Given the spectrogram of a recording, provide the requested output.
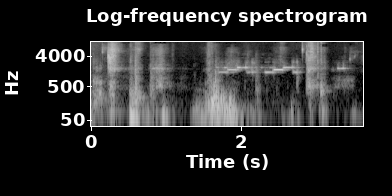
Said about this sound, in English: In fact, I'm just going to continue this podcast by talking to my mum on the phone. She's ringing.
